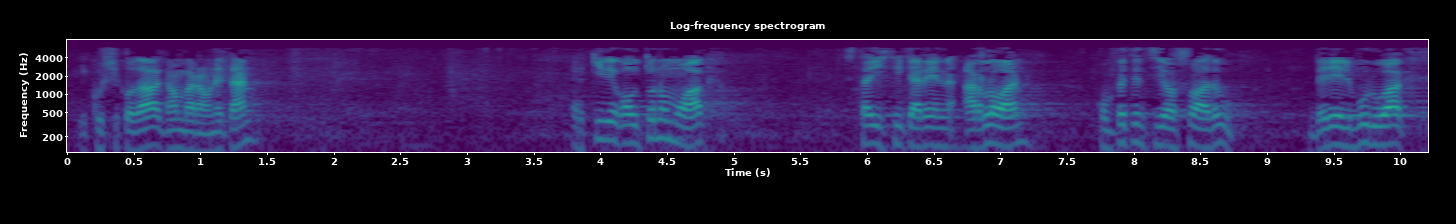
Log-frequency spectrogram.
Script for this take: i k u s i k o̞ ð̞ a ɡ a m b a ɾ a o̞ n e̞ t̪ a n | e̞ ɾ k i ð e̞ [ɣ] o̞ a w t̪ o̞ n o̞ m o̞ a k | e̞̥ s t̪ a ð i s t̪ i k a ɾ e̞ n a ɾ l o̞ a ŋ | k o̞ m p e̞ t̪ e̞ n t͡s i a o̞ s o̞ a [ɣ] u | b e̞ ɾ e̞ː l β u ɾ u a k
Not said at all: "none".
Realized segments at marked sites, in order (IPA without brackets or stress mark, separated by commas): ɣ, ð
